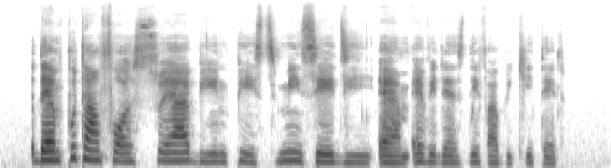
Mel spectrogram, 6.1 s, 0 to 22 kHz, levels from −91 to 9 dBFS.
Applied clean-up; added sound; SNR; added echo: none; none; none; none.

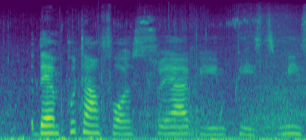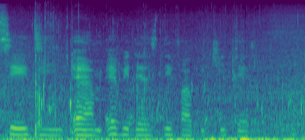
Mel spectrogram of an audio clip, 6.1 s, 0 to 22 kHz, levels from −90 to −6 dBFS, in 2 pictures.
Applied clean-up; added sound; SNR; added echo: none; Waves, surf + Accelerating, revving, vroom; 0 dB; none.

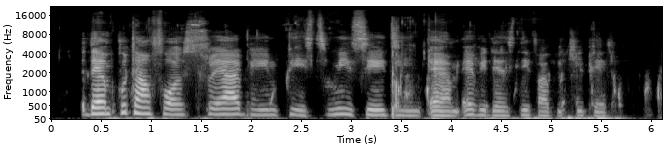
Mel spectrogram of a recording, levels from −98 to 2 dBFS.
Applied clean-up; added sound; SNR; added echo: neural mask model Resemble Enhance denoiser.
